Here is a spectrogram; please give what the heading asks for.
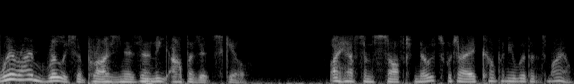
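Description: Throughout, the speech carries the GSM full-rate codec's buzzy, gravelly grain, plainly audible and consistent with its 13 kbps rate. The coder rebuilds each stretch from a vocal-tract model driven by a sparse, regularly spaced pulse train, so nothing survives above 4 kHz. What separates it from simple telephone band-limiting is the rasp inside the band, not just the missing top: the excitation itself is coarse, and that roughness is loudest where the voice sits highest.

At 1.46 s, 3.80 s and 5.36 s come lost GSM frames. Each time the decoder keeps repeating the last good frame's settings, which fits two, two and three missing 20 ms frames. The first two gaps last 40 ms and the last lasts 60 ms. Each is heard as a brief, metallic, ringing hold of the preceding sound. A plain dropout would leave a clean hole, but here the sound is smeared forward rather than cut.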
